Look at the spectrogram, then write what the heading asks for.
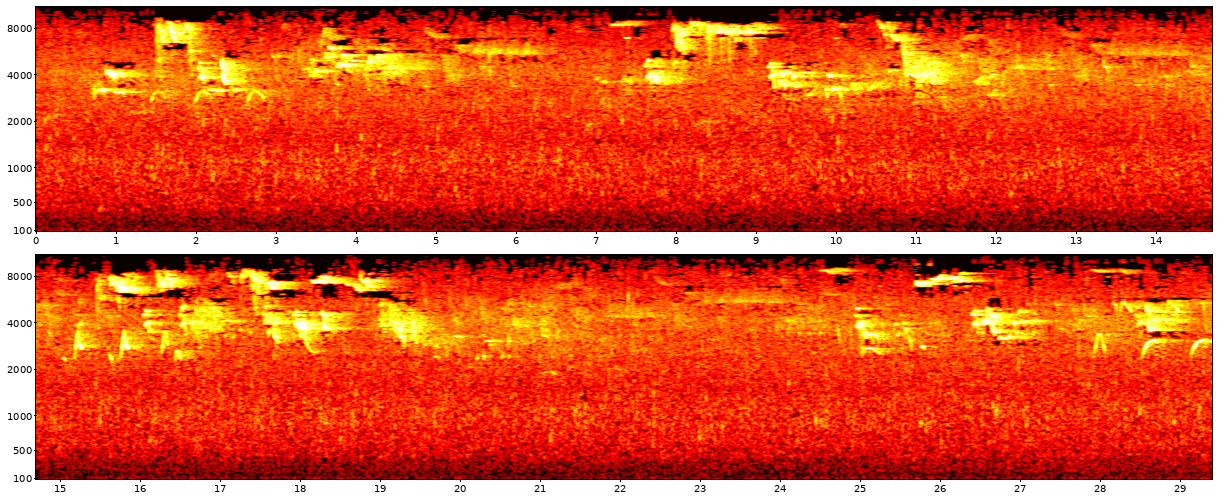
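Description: Small birds chirping in scattered clusters of short, high, quickly gliding calls, most busily in the middle and again near the end, over a steady low hum.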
